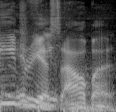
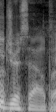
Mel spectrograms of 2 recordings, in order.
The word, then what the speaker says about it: Idris Elba: wasn't, Idris Alba. Now that if that's who you're thinking of. Idris Elba.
